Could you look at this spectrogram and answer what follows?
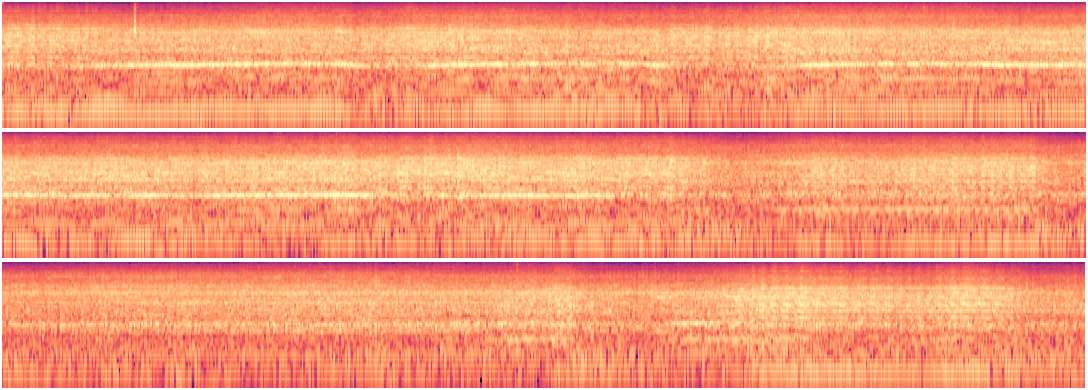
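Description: Scooter's motor running during the ride. Its pitch drops and climbs again a few times as the scooter slows and picks up speed, with a thin steady whine above it.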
